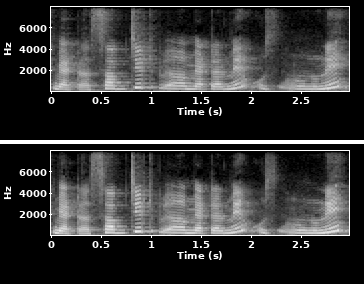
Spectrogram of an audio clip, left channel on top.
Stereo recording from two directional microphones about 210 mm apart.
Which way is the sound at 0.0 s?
30° right (ahead or behind).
